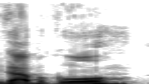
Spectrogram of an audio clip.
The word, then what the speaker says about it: capicola: Like the gabagool, it's like, spelled out like capicola, I'm pretty sure. – Yeah, okay. It's like, capicola. They just pronounce the C's as fucking soft G's.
